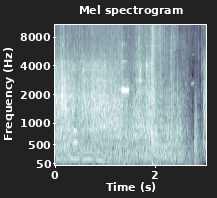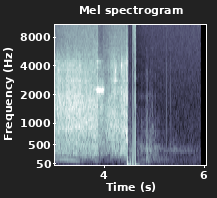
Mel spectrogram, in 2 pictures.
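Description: Rally car's engine revving hard through the gears in the cabin, then the crash: several sharp bangs as the car goes off the road and strikes the bank. The loudest impact comes about four and a half seconds in, after which the sound dies away to near silence.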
